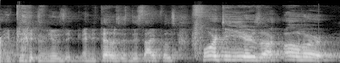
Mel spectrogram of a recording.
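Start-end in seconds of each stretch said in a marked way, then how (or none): 2.5-4.5 loud, slow, triumphant call; triumphant proclamation. Retold or imitated. Polly telling his disciples the ban is over, loud and triumphant. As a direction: announce it like a victory.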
